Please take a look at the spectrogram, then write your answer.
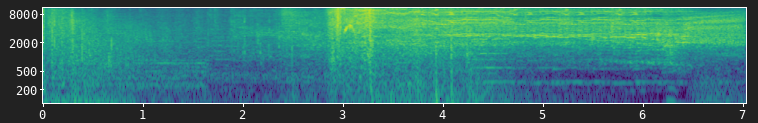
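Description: Confringo fire-spell blasts in the Hogwarts Legacy video game burst out as sharp explosive booms among crackling mechanical combat effects, a loud cluster of hits mid-way trailing into fizzing energy and fading clatter.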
